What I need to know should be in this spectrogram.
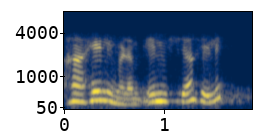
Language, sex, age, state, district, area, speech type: Kannada, female, 18-30, Karnataka, Hassan, rural, conversation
